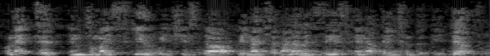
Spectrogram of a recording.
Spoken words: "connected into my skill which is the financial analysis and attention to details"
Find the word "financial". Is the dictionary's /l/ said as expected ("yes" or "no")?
no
